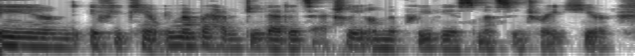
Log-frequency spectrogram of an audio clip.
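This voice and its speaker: Soft-spoken and fairly quick, a woman talks at a very deep, low pitch in a monotone, flat intonation. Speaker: teacher. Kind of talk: recorded class announcement. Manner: soft-spoken, keeping voice down.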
